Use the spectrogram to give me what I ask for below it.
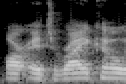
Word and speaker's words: Riko: Yes, it's Riko, even though it's spelled R-I-K-O. It's not Rico. Think of the Pokemon Riko.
